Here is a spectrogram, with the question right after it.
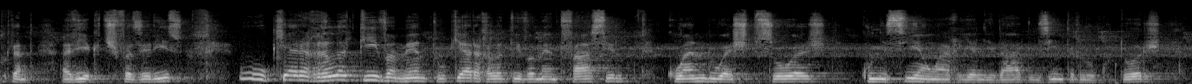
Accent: Cape Verde; não estávamos lá como era habitual estarmos emprestados como portugueses, mas estávamos como cabo-verdianos.

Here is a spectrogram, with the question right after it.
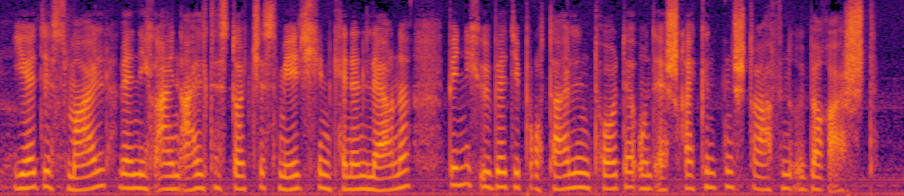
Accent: Ulaanbaatar, Mongolia; German is a second language; ich komme aus der Mongolei. Ich bin 1995 geboren und in Ulaanbaatar, der Hauptstadt der Mongolei, gewachsen. Ich lerne Deutsch

